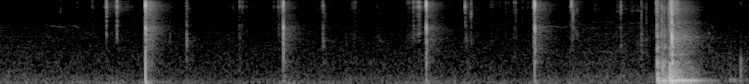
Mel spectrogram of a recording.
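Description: Scissors snip through pompom trim while making a mustache-shaped pompom craft, giving several short, crisp cuts at irregular intervals and ending in a longer, louder closing snip, close up with no talking.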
